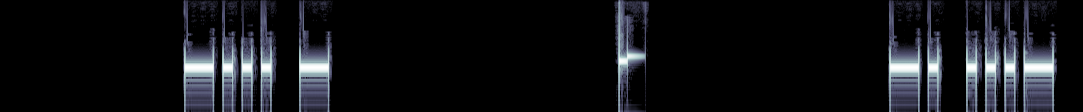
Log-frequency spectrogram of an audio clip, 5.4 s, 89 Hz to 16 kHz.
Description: Morse code, heard as a keyed tone, about 25 wpm, 700 Hz. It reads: BT NV
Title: All Cut Numbers - 2-Digit 25wpm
